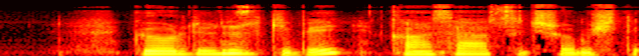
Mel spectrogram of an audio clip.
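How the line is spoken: Plain. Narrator (Turkish): dedi

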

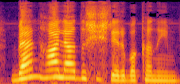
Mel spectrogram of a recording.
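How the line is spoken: Shouting. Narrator (Turkish): diye bağırdı

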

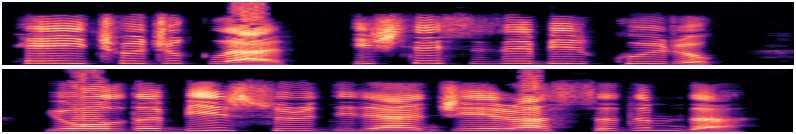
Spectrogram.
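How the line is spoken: Shouting. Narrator (Turkish): diye bağırdığını

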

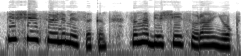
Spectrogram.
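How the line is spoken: Plain. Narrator (Turkish): dedi

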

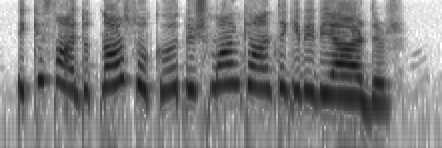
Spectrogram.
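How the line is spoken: Heartbreaking voice. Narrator (Turkish): Jean insanın yüreğini paralayan bir sesle

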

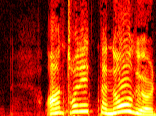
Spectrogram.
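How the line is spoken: Shouted, frightened. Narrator (Turkish): diye bağırdı Marki korkmuş

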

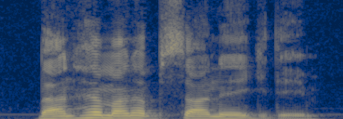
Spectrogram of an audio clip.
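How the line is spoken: Plain. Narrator (Turkish): dedi

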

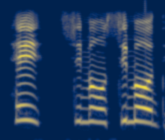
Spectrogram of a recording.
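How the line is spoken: Shouting. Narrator (Turkish): diye bağırarak

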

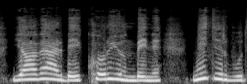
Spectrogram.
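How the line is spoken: Shouting. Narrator (Turkish): diye bağırıyordu

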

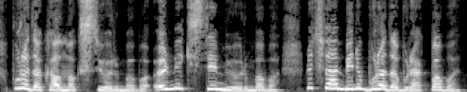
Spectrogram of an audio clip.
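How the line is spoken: Shouting. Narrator (Turkish): diye bağırdım

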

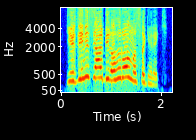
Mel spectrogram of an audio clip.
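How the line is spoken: Shouting. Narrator (Turkish): diye bağırdı

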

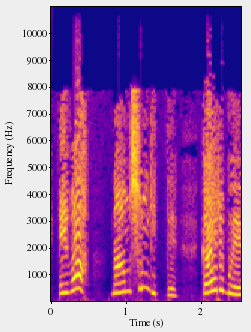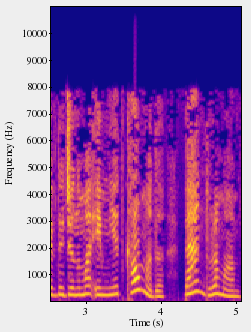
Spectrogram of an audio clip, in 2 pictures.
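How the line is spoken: Loudly shouting. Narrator (Turkish): diye bar bar bağırmıştı

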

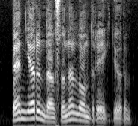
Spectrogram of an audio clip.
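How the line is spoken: Plain. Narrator (Turkish): dedi

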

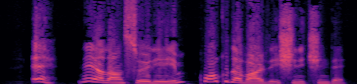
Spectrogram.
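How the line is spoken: Plain. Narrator (Turkish): dedi

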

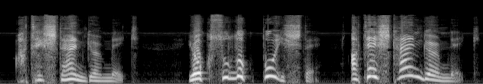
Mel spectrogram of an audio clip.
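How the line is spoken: Mother shouting in anger. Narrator (Turkish): Hiddete kapılan annem bağırırdı

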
